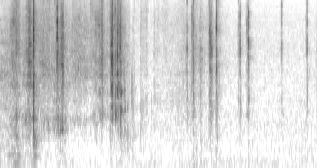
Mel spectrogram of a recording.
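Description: Paper and cardboard being handled: a manual slid out of a cardboard box and its pages flipped open, a series of short rustles and light taps.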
